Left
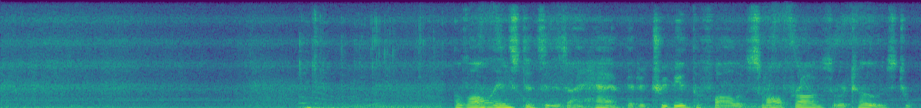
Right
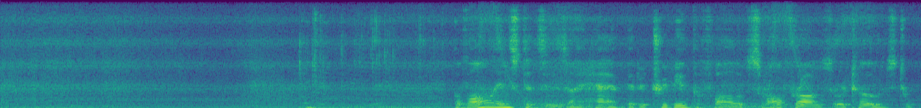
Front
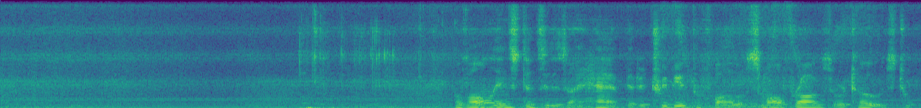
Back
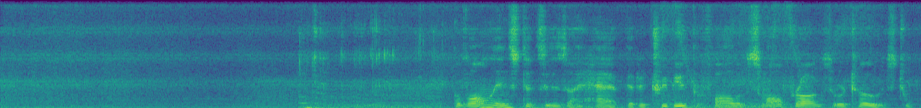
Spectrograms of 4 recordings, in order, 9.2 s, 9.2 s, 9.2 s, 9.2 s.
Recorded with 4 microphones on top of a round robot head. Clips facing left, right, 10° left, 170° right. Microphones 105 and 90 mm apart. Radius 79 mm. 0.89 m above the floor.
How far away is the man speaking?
About 1.9 m.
